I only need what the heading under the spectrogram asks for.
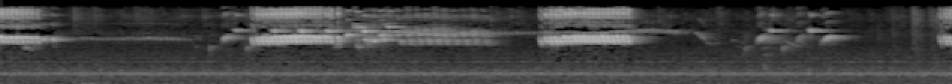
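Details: Young 'novel' European greenfinch singing in the 'larguero' style: soft twitters and a thin whistle lead into two long, loud, rattling buzz-trills about three seconds apart, with quick chirps between.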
